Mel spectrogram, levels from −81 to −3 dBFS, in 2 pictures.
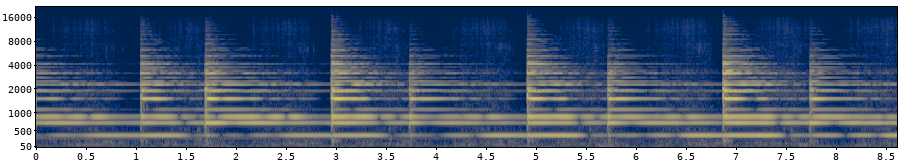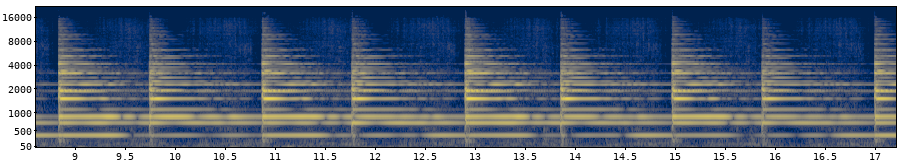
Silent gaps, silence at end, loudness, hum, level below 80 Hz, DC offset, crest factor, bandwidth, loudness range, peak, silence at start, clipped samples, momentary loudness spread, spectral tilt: none; 0 s; -18 LUFS; none; -56 dBFS; under 0.1%; 20 dB; 17 kHz; 5 LU; 0 dBFS; 0 s; under 0.1%; 14 LU; -1 dB/octave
